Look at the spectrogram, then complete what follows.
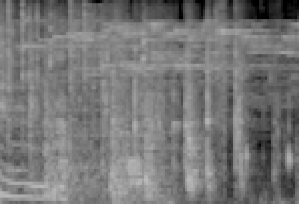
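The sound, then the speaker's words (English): Coins from a bag are fed into a capsule machine slot, a run of small metallic clinks and clicks over a bright ringing hum, with a voice at the start. “Can you hand me that bag of coins so we can figure out what's coming up next?”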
